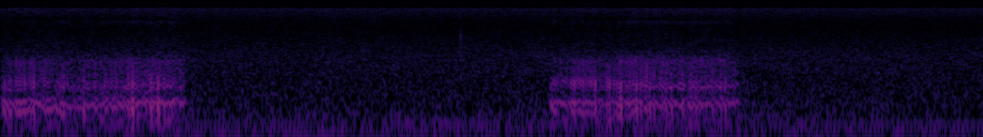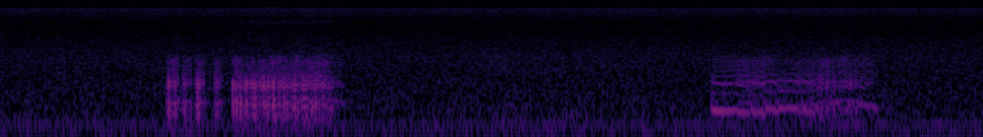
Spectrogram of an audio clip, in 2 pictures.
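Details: Snoring from Gribouille the cat, four rough, breathy snores spaced roughly every two to three seconds, some carrying a slight whistling tone, with a constant low electrical hum underneath.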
